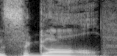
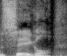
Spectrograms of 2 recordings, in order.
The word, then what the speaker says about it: Seagal: So, I was doing an interview with Steven Seagal once, and this is when he first came out. You know, this people were still mispronouncing his name. Steven Seagull. Now, it's Seagal.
